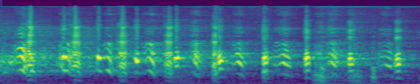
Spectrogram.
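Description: High-pitched laughter broken into rapid short bursts.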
